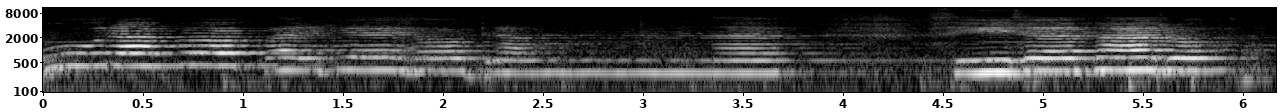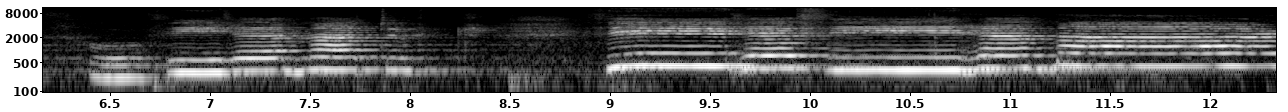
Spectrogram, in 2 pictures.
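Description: A solo female voice singing stev, the unaccompanied Norwegian folk verse song, in held notes with short ornaments. The phrases break off briefly about four and eight seconds in, and the last phrase is the loudest.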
